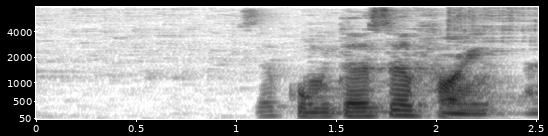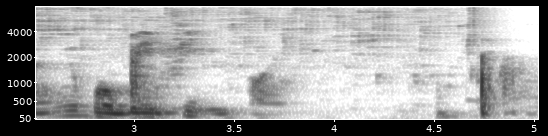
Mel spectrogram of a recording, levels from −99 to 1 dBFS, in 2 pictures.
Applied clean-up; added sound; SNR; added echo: classical method WPE with log-MMSE.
